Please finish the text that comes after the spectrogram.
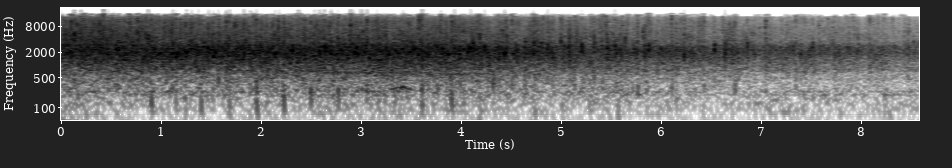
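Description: Audience at a 2017 high school graduation ceremony at Riverside bursts into sustained applause, dense clapping from a large crowd that holds strong and tapers slightly toward the end.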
